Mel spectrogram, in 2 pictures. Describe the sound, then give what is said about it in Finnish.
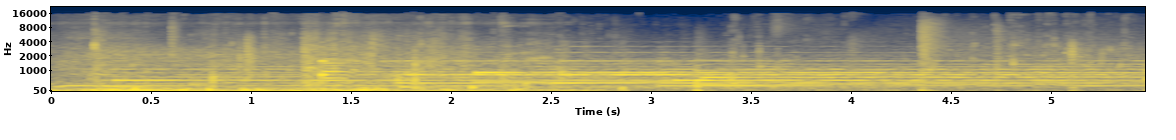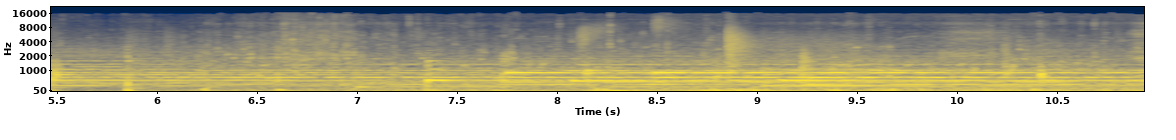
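Continuous sloshing and splashing of water as people wade in, with squelchy steps and drips over a steady outdoor background hum. “No eiköhän me lähdetä sitten tuonne veden syleilyyn.”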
